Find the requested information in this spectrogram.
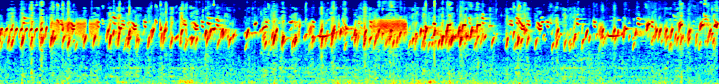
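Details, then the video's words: European goldfinch stimulation song for silent males: harsh, rapid chattering twitter with buzzy stretches and sharp repeated chips, nearly continuous, with two brief breaks. "بتبتة فعالة و ستستة فتاكة رهيبة في علاج صمت الحسون"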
